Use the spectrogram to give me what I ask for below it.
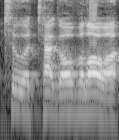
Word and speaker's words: Tua Tagovailoa: And Tua Tagovailoa, how about that, John? I got the name pronounced right.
